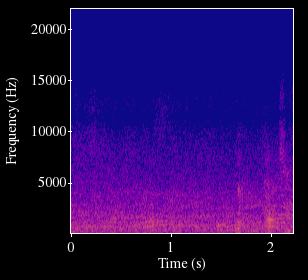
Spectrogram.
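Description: Moving walkway (travelator) running, a steady low mechanical rumble.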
